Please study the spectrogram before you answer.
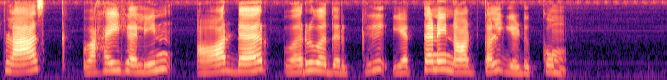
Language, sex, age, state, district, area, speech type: Tamil, female, 45-60, Tamil Nadu, Cuddalore, rural, read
